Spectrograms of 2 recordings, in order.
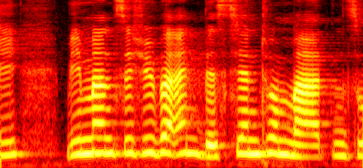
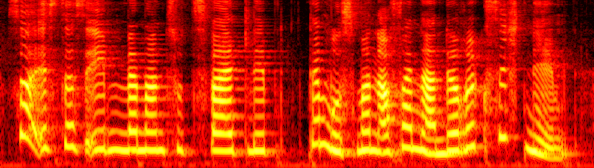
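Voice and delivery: higher, matter-of-fact reproof; lightly voiced lecturing fly; 9 semitones higher than usual. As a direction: admonish lightly in a raised character voice.

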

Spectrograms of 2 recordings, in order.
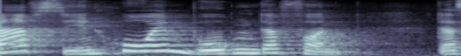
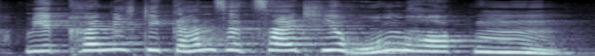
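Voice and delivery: high nagging insect voice; 11 semitones higher, 6 dB louder than usual. A narrator's reading. Bisi nagging Karl-Heinz to leave the web, high and whiny. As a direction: complain high and loud, nagging. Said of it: "nörgelte Bisi".

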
